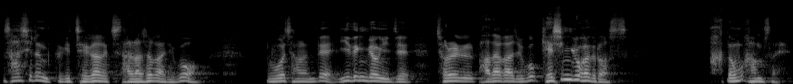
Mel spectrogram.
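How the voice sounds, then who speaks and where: An older man preaching in a church, recounting his own past with lively storytelling. He slips into short acted voices for the people in his story, then returns to his plain preaching tone. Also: mid-range voice, brisk. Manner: animated storytelling, acting out quoted soldiers. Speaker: pastor. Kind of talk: sermon testimony.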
